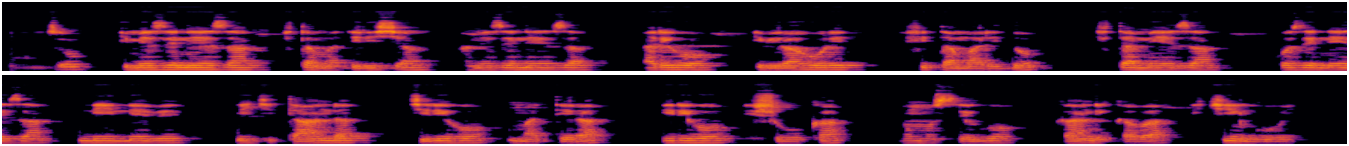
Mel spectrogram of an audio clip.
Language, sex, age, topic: Kinyarwanda, male, 25-35, finance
